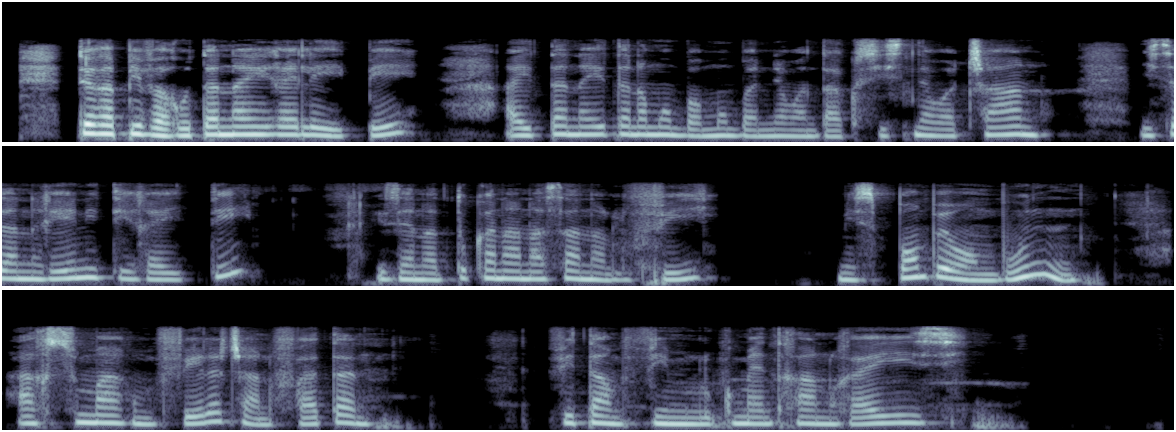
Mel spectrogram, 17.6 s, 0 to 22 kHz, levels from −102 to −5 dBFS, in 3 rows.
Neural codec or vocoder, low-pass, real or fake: none; 7.2 kHz; real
